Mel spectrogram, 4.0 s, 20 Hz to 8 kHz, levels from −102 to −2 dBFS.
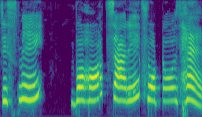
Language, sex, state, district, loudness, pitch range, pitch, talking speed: Hindi, female, Madhya Pradesh, Dhar, -14 LUFS, 320-355 Hz, 335 Hz, 75 wpm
